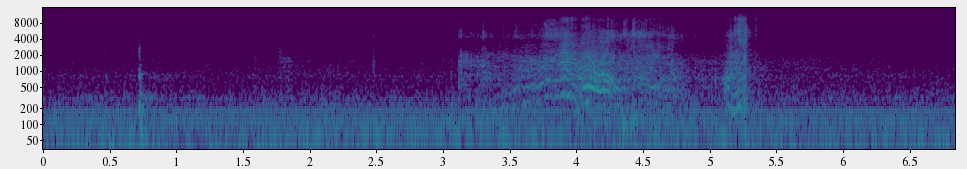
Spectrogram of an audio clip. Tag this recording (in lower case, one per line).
zipper (clothing)
home sounds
